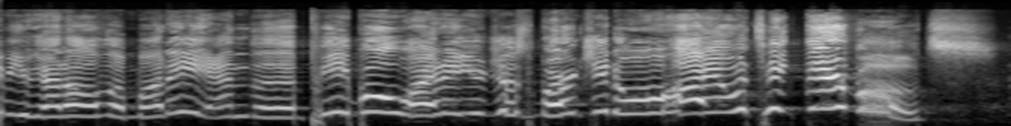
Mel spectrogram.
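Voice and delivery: high, loud mock toddler wail; hammed-up emotional outburst. Comic crying to crowd over Electoral College, mock-emotional. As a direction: cry it out loud like an overwrought toddler. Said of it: "I got a little emotional".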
